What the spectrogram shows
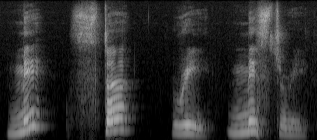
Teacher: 3 syllables, mystery, mystery. The accent is on the first syllable, mystery.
